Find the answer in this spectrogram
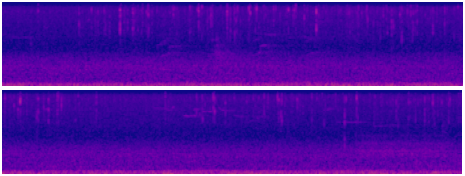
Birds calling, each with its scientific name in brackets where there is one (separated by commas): Yellow-bellied Sapsucker (Sphyrapicus varius), Brown Creeper (Certhia americana), Black-capped Chickadee (Poecile atricapillus)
